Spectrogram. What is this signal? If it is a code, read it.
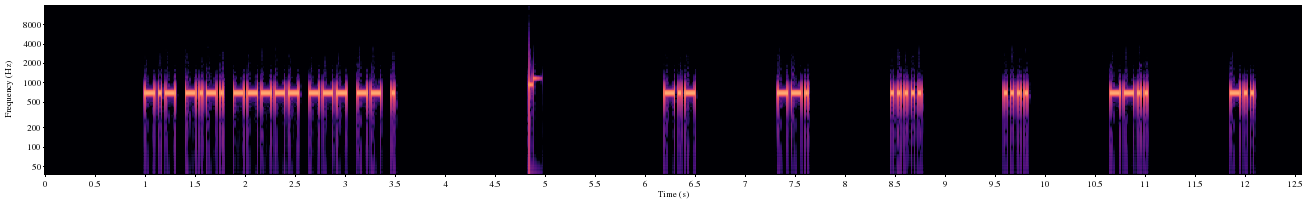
Morse code, heard as a keyed tone, about 36 wpm, spaced as for 15 wpm, 700 Hz. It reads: KC0OME KG5HZD
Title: USA Call Signs - 6 Characters - 8x Character Spacing - 35wpm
